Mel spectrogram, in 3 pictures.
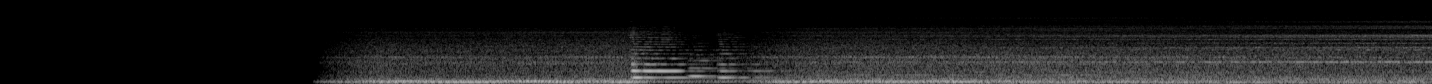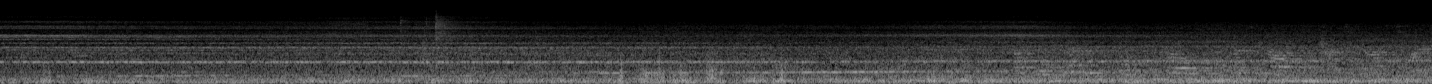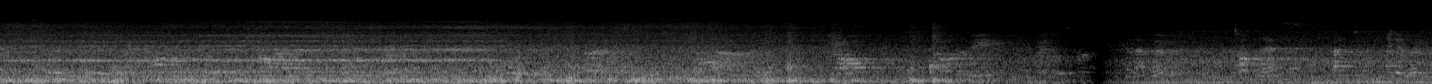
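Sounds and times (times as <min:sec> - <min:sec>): electric train whine and rolling: 0:03.2 - 0:38.9
train horn: 0:06.3 - 0:07.8.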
